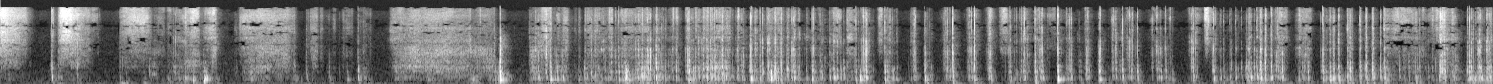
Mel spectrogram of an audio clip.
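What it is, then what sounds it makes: Paperback book cover. Fingertips tap and rub the card cover of the same paperback book with sticky-finger motions. Quiet, dense tacky crackles, peels and soft taps come in quick bursts broken by brief silences, with most of the sound in the low-mid and middle range and little deep bass. The touches stay close and dry, with no ring after each contact.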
